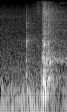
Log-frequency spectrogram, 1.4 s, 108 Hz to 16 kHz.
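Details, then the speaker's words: Land Rover, about 150,000 miles, with a suspension conversion kit, on the lift: a light knock, then a sharp metallic clunk as the steering linkage is wiggled, from worn outer tie rod ends needing replacement. "And you can hear a clunk. Plus, we can hear a clunk. Right. That tells you the outer tie rod ends on this vehicle are wore out and need to be replaced."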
